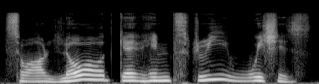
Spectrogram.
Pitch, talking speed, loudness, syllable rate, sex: 170 Hz, 130 wpm, -15 LUFS, 2.6 syllables/s, male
